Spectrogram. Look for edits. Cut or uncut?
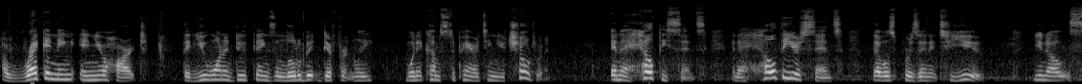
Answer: uncut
